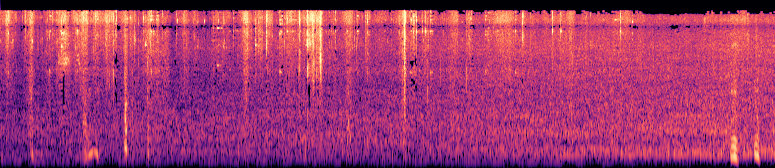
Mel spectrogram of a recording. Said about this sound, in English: And of course you can hear our ACs.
